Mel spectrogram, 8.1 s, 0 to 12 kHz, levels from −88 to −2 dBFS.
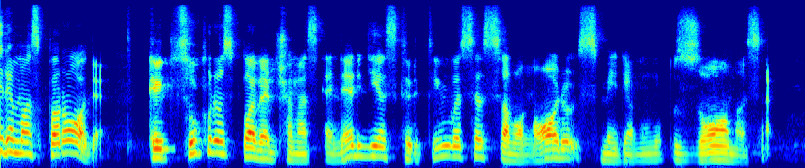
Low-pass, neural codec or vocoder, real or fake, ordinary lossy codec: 10.8 kHz; codec, 32 kHz, 1.9 kbps, SNAC; fake; AAC, 64 kbps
